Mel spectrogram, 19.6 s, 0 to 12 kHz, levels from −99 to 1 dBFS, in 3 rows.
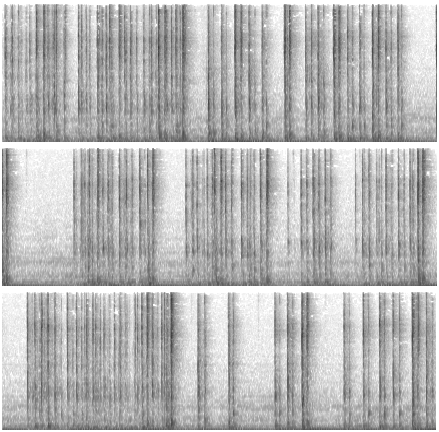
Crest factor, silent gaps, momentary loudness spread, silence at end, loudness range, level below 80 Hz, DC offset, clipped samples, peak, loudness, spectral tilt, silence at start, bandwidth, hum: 30 dB; none; 15 LU; 0 s; 4 LU; -46 dBFS; under 0.1%; under 0.1%; 0 dBFS; -28 LUFS; -0.5 dB/octave; 0 s; 11.5 kHz; none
